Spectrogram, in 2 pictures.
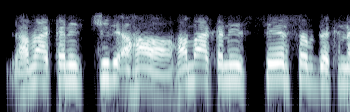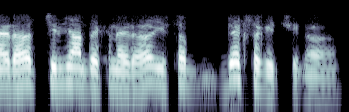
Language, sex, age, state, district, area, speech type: Maithili, male, 30-45, Bihar, Darbhanga, rural, conversation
